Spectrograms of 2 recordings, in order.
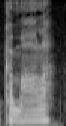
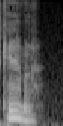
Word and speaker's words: Kamala: I got to learn to say her name correct, too, because I was saying Kamala. I didn't know. Shit, man. But I know now. It's Kamala. Congratulations.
